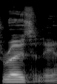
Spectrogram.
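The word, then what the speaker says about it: Wriothesley: a visa finally let's just look at Henry Rosalee I mean his name is said to be pronounced Rosalee and there's a lot of evidence for that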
